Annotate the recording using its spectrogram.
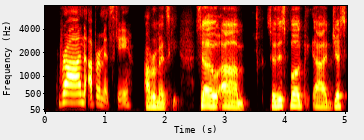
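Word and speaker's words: Abramitzky: Well, can you tell me how to pronounce Ron Abramsky's full name? I don't think I said it right. Ron Abramitsky.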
